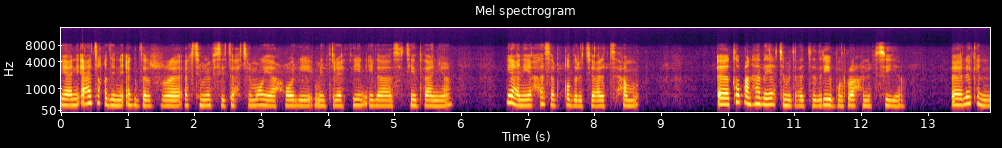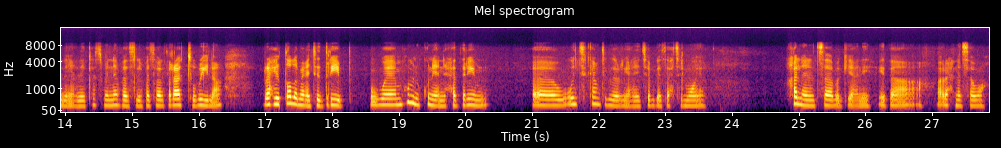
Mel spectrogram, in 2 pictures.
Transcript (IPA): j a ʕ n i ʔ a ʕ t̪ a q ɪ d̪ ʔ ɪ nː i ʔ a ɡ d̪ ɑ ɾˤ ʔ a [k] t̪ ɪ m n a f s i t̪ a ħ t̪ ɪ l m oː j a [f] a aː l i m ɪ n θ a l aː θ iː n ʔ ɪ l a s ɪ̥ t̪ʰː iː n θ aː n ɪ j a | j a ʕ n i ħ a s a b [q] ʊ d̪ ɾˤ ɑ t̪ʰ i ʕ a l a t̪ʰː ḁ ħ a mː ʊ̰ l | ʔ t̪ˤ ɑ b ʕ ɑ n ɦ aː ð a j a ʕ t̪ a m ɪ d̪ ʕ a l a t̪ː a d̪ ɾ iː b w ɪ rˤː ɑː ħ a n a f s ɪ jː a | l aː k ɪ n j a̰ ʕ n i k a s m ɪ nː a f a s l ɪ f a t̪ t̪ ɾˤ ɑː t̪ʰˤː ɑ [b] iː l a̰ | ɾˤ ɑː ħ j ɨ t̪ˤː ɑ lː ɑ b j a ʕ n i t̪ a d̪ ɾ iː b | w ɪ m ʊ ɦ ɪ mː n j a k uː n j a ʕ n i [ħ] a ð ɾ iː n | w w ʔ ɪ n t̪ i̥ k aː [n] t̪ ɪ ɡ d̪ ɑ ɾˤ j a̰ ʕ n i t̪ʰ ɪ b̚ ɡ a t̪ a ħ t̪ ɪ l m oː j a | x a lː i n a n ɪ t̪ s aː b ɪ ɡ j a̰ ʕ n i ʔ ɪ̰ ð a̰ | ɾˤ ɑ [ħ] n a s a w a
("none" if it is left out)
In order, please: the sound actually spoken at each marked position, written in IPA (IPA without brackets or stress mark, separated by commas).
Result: k, ħ, q, w, ħ, m, ħ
